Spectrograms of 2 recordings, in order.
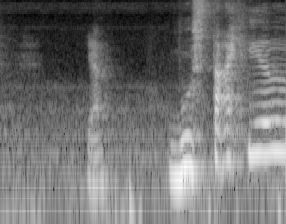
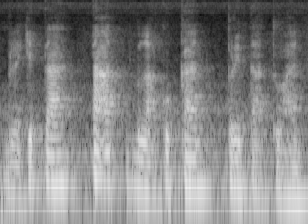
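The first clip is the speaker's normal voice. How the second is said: ordinary talk, nothing marked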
